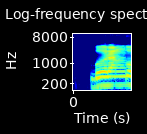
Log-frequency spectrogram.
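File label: "berangus", Malay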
